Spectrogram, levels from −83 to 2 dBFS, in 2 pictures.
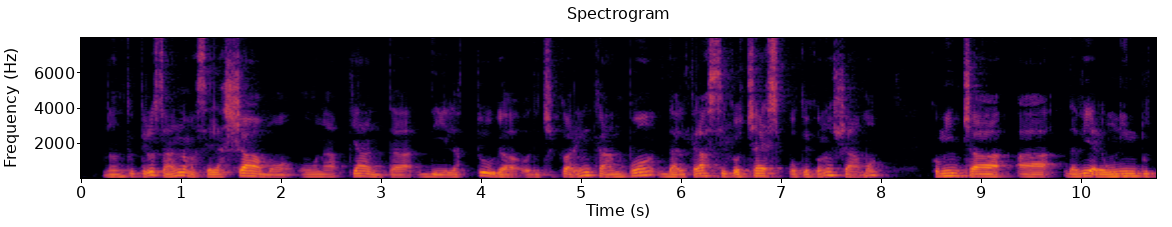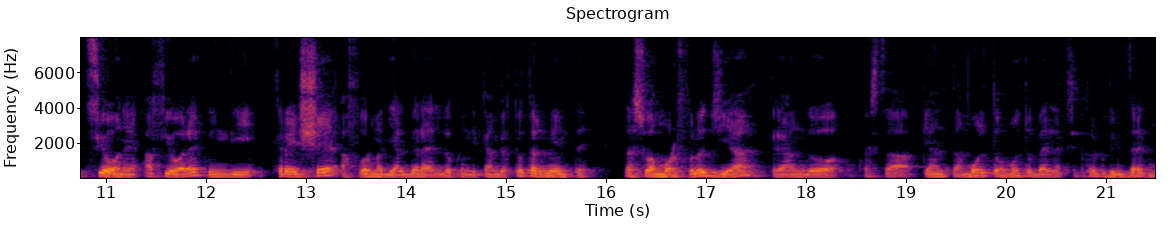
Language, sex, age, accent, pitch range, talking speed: Italian, male, 20-39, native, 115-135 Hz, 140 wpm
